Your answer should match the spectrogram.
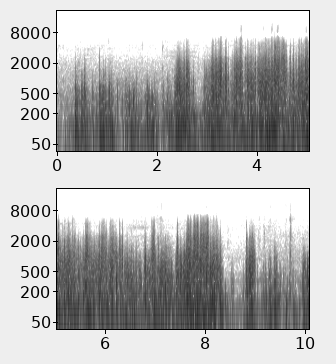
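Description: Wind buffeting a phone's microphone in irregular gusts, loudest through the middle, then easing off near the end with a few light clicks.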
